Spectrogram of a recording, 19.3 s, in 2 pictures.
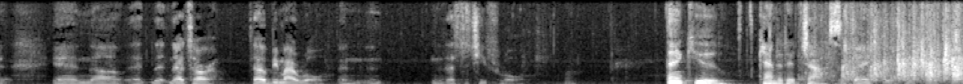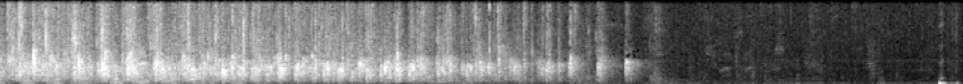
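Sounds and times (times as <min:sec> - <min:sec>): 
speech: 0:00.5 - 0:05.8, 0:06.7 - 0:12.3
audience applause: 0:08.1 - 0:16.2.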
